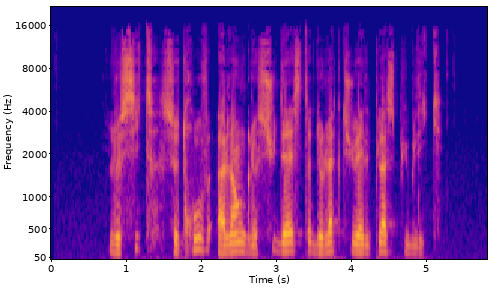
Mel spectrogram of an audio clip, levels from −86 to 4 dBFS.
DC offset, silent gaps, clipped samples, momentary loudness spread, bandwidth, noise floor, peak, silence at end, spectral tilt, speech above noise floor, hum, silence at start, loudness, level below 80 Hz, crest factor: under 0.1%; none; under 0.1%; 15 LU; 16.5 kHz; -66 dBFS; -2 dBFS; 0.65 s; -3 dB/octave; 48 dB; none; 0.75 s; -18 LUFS; -58 dBFS; 18 dB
